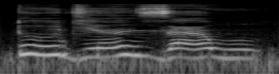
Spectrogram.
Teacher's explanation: waw sifatnya lin muncungkan mulut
